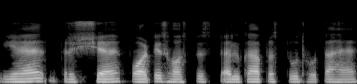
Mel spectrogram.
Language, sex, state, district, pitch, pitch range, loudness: Hindi, male, Delhi, New Delhi, 120 Hz, 120-125 Hz, -20 LUFS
